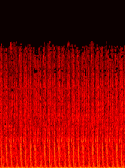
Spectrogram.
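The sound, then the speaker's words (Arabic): Automatic weapon fire in a video game during shooting practice. A rapid, even stream of loud shots rattles on without pause for about two seconds. “الشيء اللي لازم تسويه نعمل هيك، نضرب، توقف ضرب وترد تضرب مرة تانية.”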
